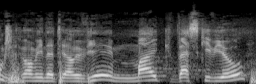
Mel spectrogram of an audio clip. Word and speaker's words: Vaskivuo: En compagnie alors d'un joueur vraiment que j'avais envie d'interviewer, Mike Vaskivuo. It's pronounced okay.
